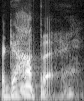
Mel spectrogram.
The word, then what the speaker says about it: agape: Agape. Pretty sure that's that's how I pronounce it.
